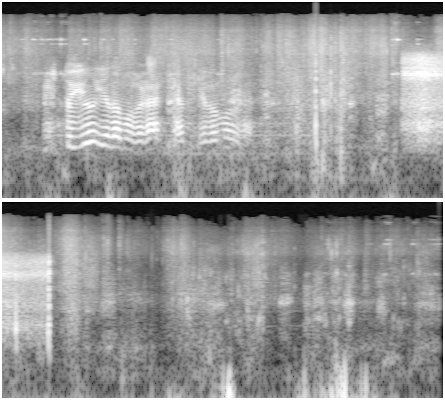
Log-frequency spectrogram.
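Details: Dogs baying a large wild boar they have stopped during a hunt in Ribagorza, Huesca: wavering, quavering yelps for two and a half seconds, then a burst of hissing noise, scattered thuds and a few distant barks with human voices.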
